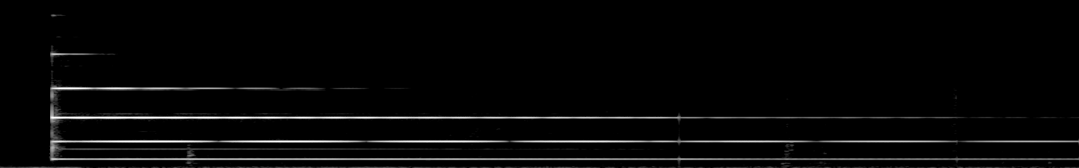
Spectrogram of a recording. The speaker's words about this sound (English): Ring the gong once to let us know we're beginning, and then we'll be moving from section to section.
